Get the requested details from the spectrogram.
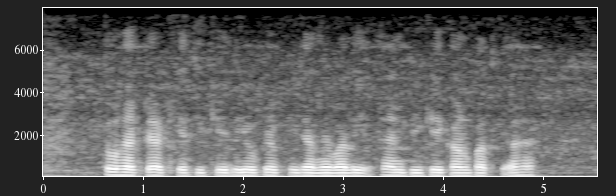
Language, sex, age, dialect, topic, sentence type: Hindi, male, 18-24, Awadhi Bundeli, agriculture, question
